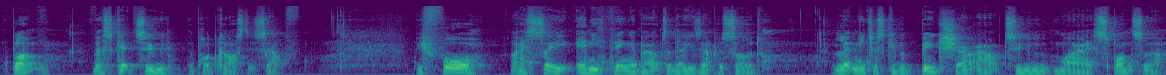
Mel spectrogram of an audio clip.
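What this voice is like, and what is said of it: Congested voice, has a cold. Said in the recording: “I'm a little under the weather today ... I'm a little congested and I have a little bit of a cold.”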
